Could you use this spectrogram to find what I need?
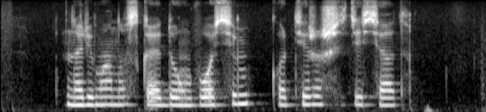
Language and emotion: Russian, neutral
